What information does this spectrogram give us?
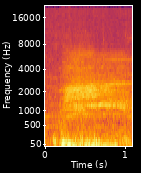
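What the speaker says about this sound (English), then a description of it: "Dire Crows coming in. There's the swarm spreading out." Dire Crows cawing in the horror game Dead by Daylight, a swarm spreading out during a match, heard as a harsh, sustained squawking chorus over a low rumbling game backdrop.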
